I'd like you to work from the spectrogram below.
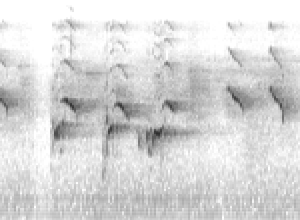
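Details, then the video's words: Bornean white-rumped shama, native to Kalimantan, delivering energetic 'gacor full isian' song: high clear whistles and sliding notes in short bursts with brief pauses, clean and loud. "MURAI BATU BORNEO GACOR FULL ISIAN || AMAZING BIRD CHIRPING MURAI BATU"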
